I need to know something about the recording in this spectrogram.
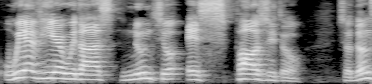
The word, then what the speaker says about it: Nunzio Esposito: Today we host the best-looking dude in the software industry, Nunzio Esposito, which I'm being coached as the proper Italian way of pronouncing.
